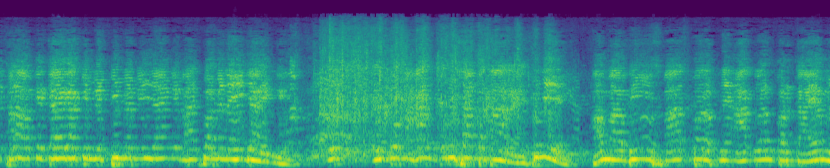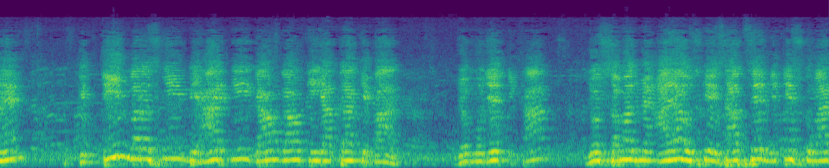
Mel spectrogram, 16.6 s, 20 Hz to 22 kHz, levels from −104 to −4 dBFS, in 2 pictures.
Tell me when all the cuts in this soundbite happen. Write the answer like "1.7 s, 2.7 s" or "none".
3.1 s, 5.8 s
